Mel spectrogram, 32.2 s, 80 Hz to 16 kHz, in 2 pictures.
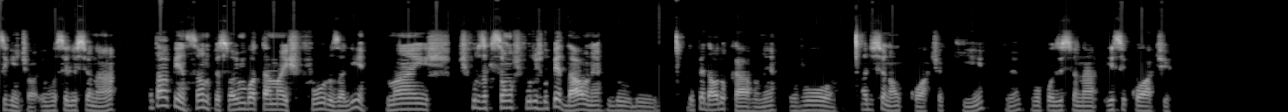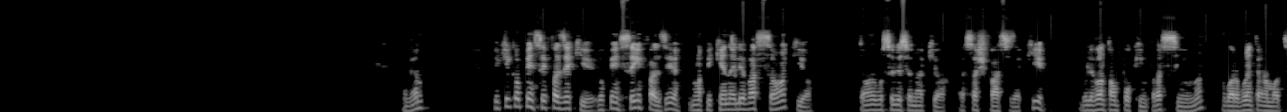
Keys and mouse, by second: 0.4 right click, 1.4 z, 1.5 z, 3.6 z, 4.6 KP_1, 5.2 KP_7, 8.2-9.3 middle drag, 10.4 middle click, 10.8 ctrl+r, 12.5-13.9 drag, 13.9 middle click, 15.6 middle click, 15.9 click, 18.0-19.2 middle drag, 18.5 z, 18.8 z, 20.4 middle click, 20.7 z, 22.7 middle click, 24.7-26.0 middle drag, 26.0-28.0 drag, 26.6-29.2 right drag, 29.2 middle click, 29.7-31.1 drag, 31.9 click.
